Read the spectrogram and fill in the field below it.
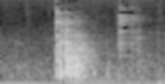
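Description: A spoon clinks sharply against a bowl as yeast goes into warm milk, one bright ringing knock followed by a lighter second tap, close and alone.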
